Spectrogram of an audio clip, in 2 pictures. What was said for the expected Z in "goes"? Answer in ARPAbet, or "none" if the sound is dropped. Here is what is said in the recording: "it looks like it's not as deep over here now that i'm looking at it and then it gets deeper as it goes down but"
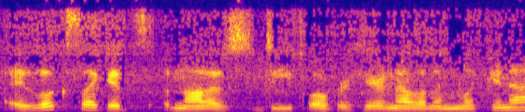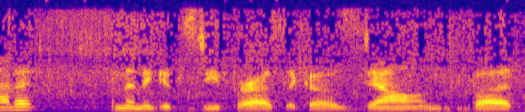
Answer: Z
